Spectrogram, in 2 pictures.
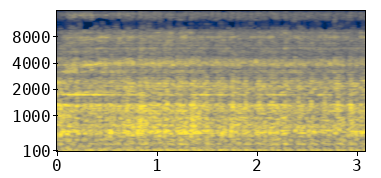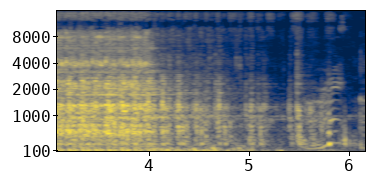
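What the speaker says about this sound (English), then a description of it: "All right, so the generator is running." A generator engine that surges runs with a loud, close, steady droning rumble for about four seconds, then the sound drops and thins out toward the end.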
